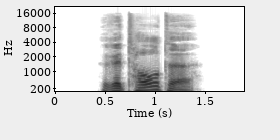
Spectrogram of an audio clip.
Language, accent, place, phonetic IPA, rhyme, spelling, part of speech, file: German, Germany, Berlin, [ʁeˈtɔʁtə], -ɔʁtə, Retorte, noun, De-Retorte.ogg
- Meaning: retort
